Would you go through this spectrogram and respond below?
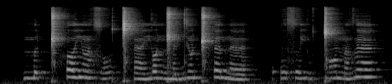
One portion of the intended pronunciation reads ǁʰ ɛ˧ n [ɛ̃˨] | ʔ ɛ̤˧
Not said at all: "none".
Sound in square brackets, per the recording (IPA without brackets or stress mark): ɛ̃˨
